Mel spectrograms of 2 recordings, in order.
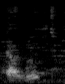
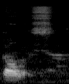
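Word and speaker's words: גלות: neutral connotation, but the word exile in Hebrew, galut, or in a Ashkanazi pronunciation, gulus, uh that Jews were thrown out of their land.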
